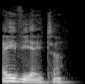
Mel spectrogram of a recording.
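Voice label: "aviator", British English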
